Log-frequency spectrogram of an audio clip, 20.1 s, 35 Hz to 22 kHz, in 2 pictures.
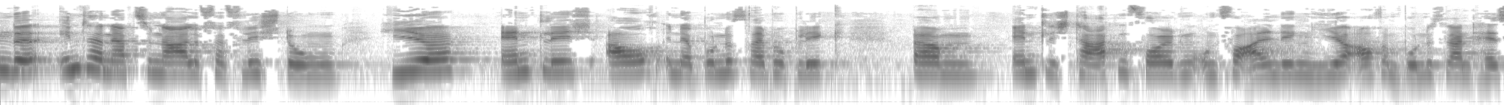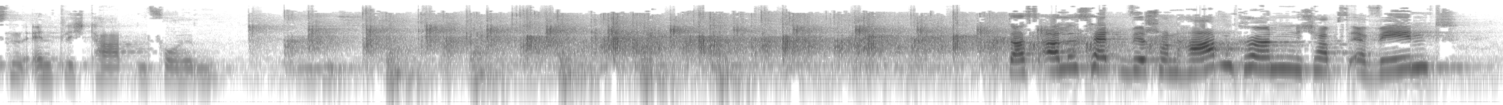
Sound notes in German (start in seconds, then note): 11.7 Beifall SPD und vereinzelt DIE LINKE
